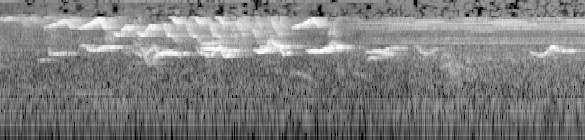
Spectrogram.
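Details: Rufous-bellied thrush in Brazil delivers varied whistled phrases with slurred, warbling notes. Higher thin notes overlap in the first half, then a few softer, spaced phrases follow.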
